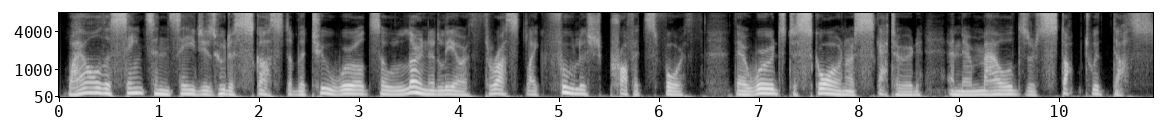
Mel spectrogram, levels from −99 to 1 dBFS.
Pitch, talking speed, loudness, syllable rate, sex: 135 Hz, 180 wpm, -19 LUFS, 4.2 syllables/s, male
